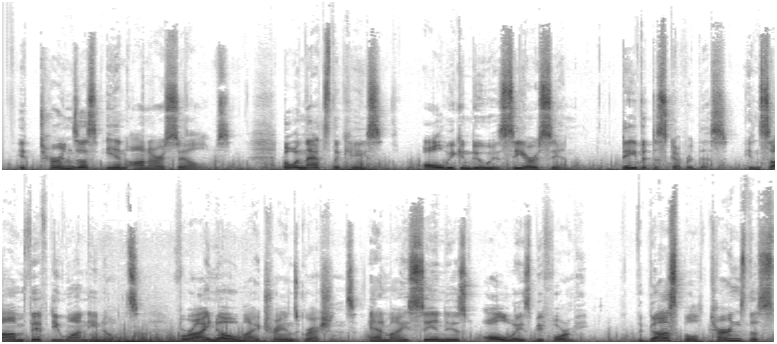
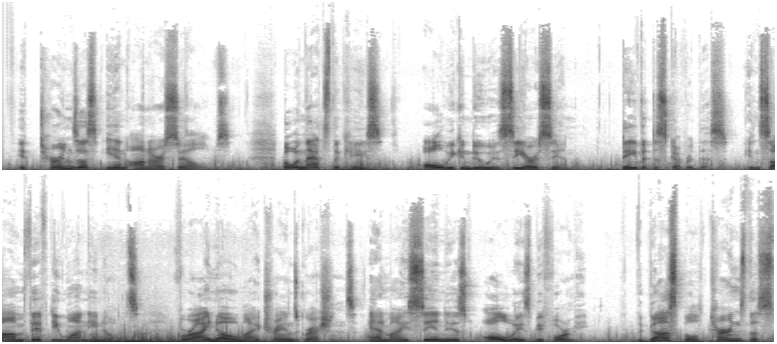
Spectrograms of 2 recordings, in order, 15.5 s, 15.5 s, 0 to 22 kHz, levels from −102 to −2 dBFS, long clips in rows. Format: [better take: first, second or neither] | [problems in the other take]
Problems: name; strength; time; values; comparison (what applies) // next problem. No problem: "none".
neither | wind noise on the microphone; occasional gusts; 15 dB below the speech; the same in both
